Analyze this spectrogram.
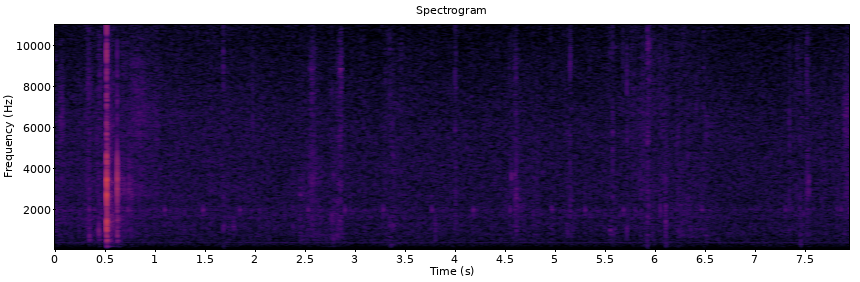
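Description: Hands press a rubber stamp onto paper with soft rustles.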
